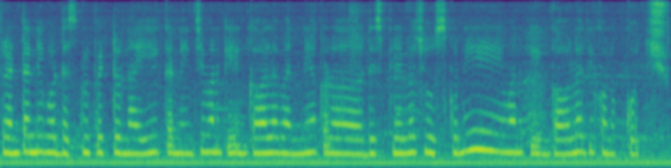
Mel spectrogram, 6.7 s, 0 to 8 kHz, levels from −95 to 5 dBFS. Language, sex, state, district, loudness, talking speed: Telugu, female, Andhra Pradesh, Chittoor, -14 LUFS, 160 wpm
